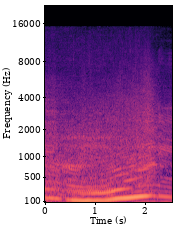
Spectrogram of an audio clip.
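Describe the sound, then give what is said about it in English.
A tilting car's engine revs steadily, its pitch climbing and sweeping upward as it accelerates, loud throughout, then easing slightly near the end with no voices present. “Yes, much more fun than a normal car. It felt faster, too.”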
